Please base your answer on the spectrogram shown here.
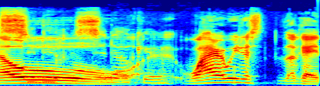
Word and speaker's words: Sudoku: I'm going to spell it. How do you pronounce it? Soduku. Sudoku. Yeah. Look at that. Sudoku. No, it's Sudoku.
